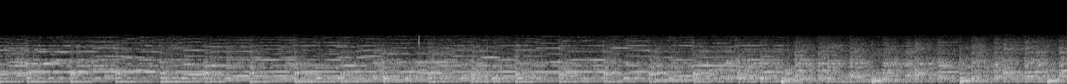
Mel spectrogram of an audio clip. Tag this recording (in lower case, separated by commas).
rhythm and blues, jazz, independent music, middle eastern music, music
